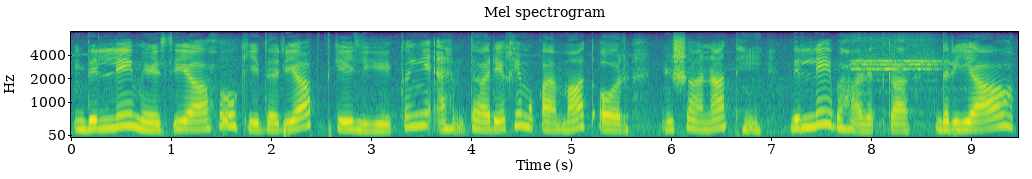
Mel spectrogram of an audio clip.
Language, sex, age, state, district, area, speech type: Urdu, female, 18-30, Delhi, North East Delhi, urban, spontaneous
